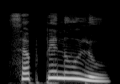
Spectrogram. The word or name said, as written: ಸಪ್ಪೆನೂಲು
